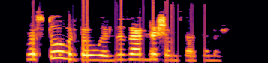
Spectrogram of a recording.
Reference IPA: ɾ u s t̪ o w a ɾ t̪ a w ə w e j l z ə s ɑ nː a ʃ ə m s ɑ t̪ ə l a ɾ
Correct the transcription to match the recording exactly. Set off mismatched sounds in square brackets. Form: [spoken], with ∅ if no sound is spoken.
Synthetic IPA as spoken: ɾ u s t̪ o w [ə] ɾ t̪ a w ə w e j l z ə [z] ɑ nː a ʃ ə m s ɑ t̪ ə l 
